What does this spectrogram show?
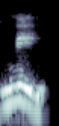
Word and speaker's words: nee: The word for me is ni, right? Ni, as in my knee, but it's spelled N-E-E.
